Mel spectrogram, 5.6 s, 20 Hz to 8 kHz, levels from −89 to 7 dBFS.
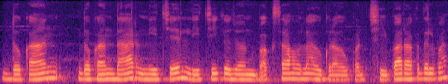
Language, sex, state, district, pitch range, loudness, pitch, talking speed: Bhojpuri, male, Bihar, Muzaffarpur, 135-150 Hz, -16 LUFS, 145 Hz, 150 wpm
